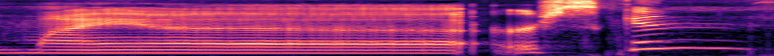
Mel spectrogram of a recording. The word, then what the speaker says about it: Maya Erskine: It's going to have Donald Glover and Maya Erskine.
